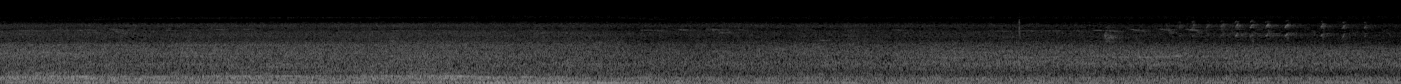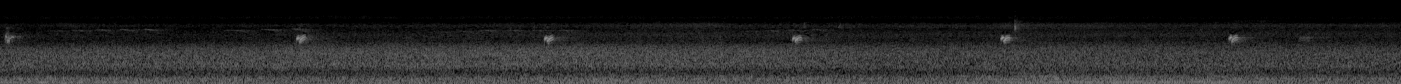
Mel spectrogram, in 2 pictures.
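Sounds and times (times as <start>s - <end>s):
outdoor background hiss: 0.0s - 28.0s
bird chirping: 10.9s - 15.6s, 16.4s - 17.2s, 18.8s - 19.8s, 21.7s - 22.5s, 24.0s - 24.3s, 26.3s - 27.2s.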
